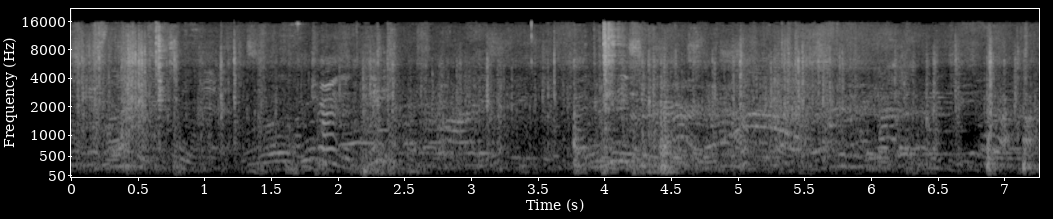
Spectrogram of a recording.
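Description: Paper bags rustle and crinkle close by.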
